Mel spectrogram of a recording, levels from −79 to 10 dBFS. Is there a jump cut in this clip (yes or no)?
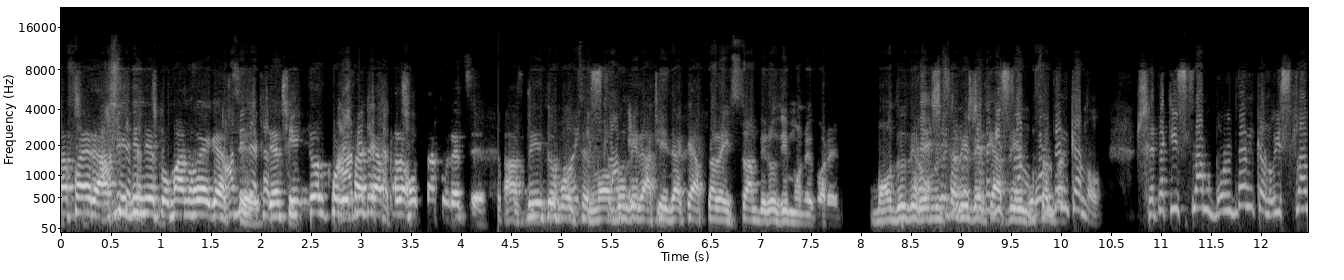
yes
